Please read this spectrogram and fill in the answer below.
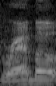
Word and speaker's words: Rambeux: half tempted to play Rambo here to be honest or Rambo has his name I I know it's pronounced bow don't do it don't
